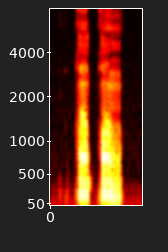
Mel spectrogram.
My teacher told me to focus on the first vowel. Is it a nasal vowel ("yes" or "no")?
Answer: yes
